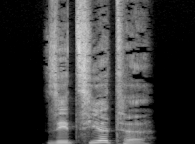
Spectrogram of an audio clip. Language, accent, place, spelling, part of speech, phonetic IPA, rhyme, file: German, Germany, Berlin, sezierte, adjective / verb, [zeˈt͡siːɐ̯tə], -iːɐ̯tə, De-sezierte.ogg
- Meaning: inflection of sezieren: 1. first/third-person singular preterite 2. first/third-person singular subjunctive II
